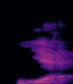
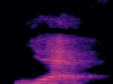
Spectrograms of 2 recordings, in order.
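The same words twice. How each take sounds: First: The word is said with light force. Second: The word is said with more force. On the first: A simple answer. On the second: The answer is meant to convince a doubter.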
